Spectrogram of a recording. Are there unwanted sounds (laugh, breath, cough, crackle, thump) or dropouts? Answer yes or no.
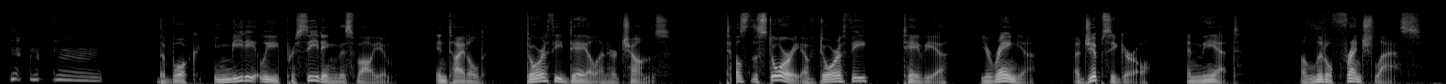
yes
